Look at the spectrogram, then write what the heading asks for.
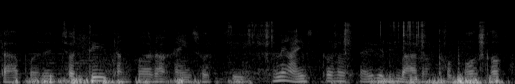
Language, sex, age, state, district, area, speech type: Odia, male, 18-30, Odisha, Jagatsinghpur, rural, spontaneous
